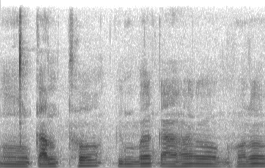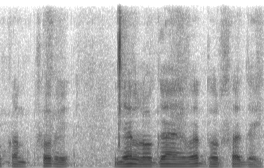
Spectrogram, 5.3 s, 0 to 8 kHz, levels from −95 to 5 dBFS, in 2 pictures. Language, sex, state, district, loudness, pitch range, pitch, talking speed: Odia, male, Odisha, Malkangiri, -24 LUFS, 105-115 Hz, 110 Hz, 125 wpm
